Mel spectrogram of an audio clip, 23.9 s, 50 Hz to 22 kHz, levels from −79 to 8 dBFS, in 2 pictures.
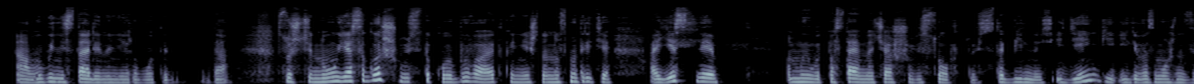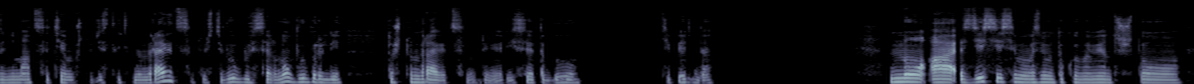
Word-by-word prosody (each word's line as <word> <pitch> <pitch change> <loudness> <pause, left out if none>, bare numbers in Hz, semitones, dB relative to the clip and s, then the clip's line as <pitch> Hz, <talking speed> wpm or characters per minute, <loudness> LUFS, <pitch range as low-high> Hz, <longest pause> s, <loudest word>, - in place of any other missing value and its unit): А, 150 -2 +1
вы 155 +4 -1
бы 180 +2 +1
не 165 - 0
стали 155 -1 +4
на 145 - -3
ней 140 0 -3
работать. 140 -1 -8 0.3
Да. - - -6 0.5
Слушайте, 180 0 +1
ну 175 +5 +5
я 205 +1 +8
соглашусь, 210 -5 +3
такое 165 -2 0
бывает, 165 -3 +2
конечно, 155 -1 -3
но 155 +1 0
смотрите, 165 -2 -1 0.4
а - - +2
если 185 0 +4 0.7
мы 165 0 +2
вот 150 -1 -1
поставим 160 0 +3
на 150 0 0
чашу 150 0 -1
весов, 145 -1 -4
то 135 - -10
есть 135 - -7
стабильность 145 -3 -2
и - - -3
деньги 185 - +1
или 145 0 -3
возможность 145 -2 -3
заниматься 140 -1 -5
тем, 130 +1 -7
что - - -18
действительно 130 0 -10
нравится, 195 +5 +1
то - - -16
есть 135 - -11
вы 160 +6 -1
бы 155 -1 -6
всё 145 +1 -3
равно 160 +8 0
выбрали 160 -5 -3 0.4
то, - - -8
что 155 +3 -5
нравится, 140 -5 -1
например, 60 0 -10
если 135 +3 -5
это 135 - -9
было. 135 +2 -7 0.8
Теперь, 150 0 -8
да. 130 -1 -9 1.8
Но, 170 0 +6
а 150 0 +8
здесь, 170 +7 +2
если 175 -1 0
мы 160 -2 0
возьмем 150 0 -1
такой 150 +1 -7
момент, 145 -1 -3
что, 135 -2 -3
150 Hz, 160 wpm, -29 LUFS, 140-165 Hz, 1.8 s, я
